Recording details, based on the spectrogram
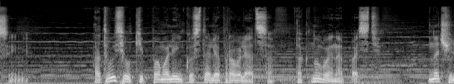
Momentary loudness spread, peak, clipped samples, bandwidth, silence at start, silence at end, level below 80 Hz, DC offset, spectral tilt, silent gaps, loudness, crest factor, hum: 16 LU; 0 dBFS; under 0.1%; 16.5 kHz; 0 s; 0 s; -32 dBFS; under 0.1%; -4.5 dB/octave; none; -13 LUFS; 14 dB; none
